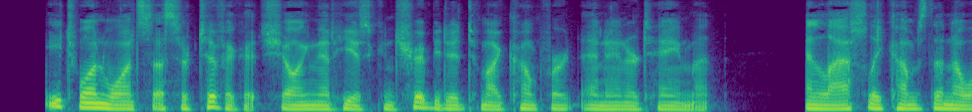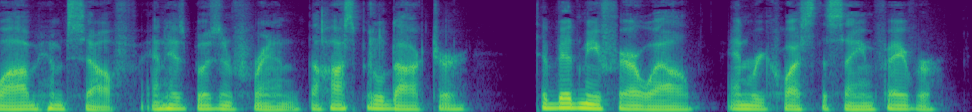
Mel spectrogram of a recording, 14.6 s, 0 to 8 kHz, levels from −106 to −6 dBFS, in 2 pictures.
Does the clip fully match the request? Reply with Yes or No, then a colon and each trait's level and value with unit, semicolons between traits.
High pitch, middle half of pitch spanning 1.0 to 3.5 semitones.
No: very low, 95 Hz; narrow, 2.5 semitones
